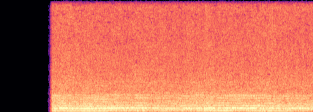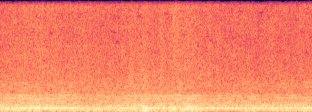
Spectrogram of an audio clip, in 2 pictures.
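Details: Bee buzzing: a steady, dense hum with a strong tone near the middle range and layered overtones, starting after a brief silence and holding even loudness throughout.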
